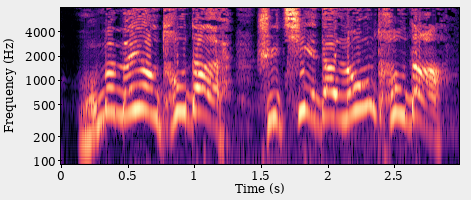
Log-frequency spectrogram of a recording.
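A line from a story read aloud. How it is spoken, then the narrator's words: Shouting. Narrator (Chinese): 大脚喊道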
